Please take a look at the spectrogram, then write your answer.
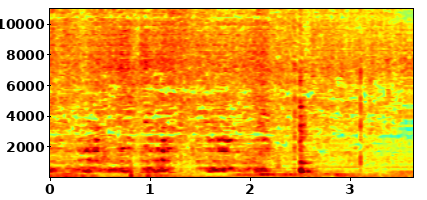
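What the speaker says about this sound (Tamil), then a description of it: "வெங்காயம் பச்சை மிளகாய் கடுகு உளுத்தம்பருப்பு கொஞ்சமாக எண்ணெய் ஊற்றி நல்லா வெங்காயம் பொன்னிறமாக அப்படியே எடுத்து வதக்கிக்கலாம்" Shallots and green chillies sautéing in oil with mustard seeds and urad dal, a close steady sizzle and hiss with occasional spoon scrapes and stirring knocks against the pan.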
